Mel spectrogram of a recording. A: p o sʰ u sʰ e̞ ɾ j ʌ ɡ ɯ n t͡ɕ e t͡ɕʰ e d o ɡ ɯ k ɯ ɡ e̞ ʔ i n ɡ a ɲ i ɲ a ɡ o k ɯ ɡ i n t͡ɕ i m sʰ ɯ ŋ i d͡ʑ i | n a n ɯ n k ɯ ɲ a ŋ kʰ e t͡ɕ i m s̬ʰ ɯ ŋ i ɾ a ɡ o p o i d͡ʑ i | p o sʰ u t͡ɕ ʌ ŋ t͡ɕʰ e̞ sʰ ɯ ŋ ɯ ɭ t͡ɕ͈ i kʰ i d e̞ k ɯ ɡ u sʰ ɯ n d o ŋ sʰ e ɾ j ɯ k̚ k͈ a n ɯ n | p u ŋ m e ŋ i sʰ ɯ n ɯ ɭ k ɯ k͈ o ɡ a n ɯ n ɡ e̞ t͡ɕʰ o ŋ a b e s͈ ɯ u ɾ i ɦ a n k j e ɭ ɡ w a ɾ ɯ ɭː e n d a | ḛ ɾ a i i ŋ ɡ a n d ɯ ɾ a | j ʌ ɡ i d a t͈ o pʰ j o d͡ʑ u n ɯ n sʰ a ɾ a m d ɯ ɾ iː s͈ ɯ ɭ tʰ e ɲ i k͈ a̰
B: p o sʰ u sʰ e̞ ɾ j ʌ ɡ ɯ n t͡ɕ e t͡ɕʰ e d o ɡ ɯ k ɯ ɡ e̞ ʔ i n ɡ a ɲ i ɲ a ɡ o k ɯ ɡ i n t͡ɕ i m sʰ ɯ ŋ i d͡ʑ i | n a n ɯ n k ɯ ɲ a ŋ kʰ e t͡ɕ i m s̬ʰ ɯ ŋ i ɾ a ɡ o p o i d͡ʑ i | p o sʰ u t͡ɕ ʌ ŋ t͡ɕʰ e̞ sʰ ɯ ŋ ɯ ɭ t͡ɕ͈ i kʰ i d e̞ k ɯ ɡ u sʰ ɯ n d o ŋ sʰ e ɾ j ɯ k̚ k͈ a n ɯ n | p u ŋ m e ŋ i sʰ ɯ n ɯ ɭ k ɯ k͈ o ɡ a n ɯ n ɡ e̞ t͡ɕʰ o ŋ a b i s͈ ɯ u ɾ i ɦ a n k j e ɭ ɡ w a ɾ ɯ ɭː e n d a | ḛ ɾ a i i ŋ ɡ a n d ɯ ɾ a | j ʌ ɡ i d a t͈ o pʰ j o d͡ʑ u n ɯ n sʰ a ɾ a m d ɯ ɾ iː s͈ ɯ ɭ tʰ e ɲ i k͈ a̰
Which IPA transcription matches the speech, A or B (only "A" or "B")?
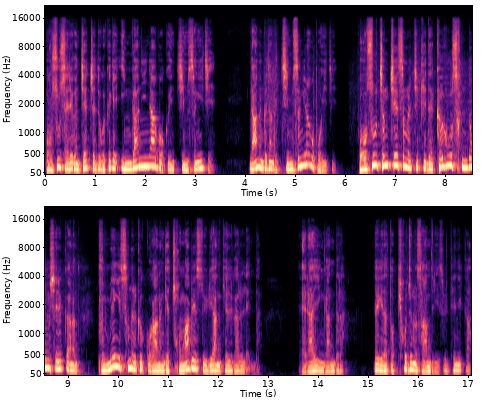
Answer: A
